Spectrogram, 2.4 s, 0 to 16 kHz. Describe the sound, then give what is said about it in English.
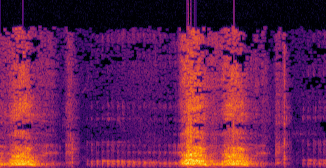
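A large dog barks loudly, peaking at about 82 decibels, in two heavy deep bursts separated by a low, rumbling growl, with a short final snarl at the end. “Not the small Aspen dog we're used to seeing”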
